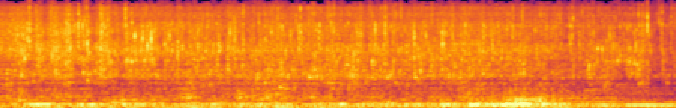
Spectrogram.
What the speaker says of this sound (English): flush that toilet again, please.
